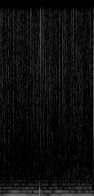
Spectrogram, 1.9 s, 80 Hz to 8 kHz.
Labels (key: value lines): label: biophony, midshipman
recorder: SoundTrap 500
